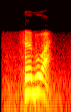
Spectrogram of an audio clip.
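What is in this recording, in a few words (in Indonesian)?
"sebuah", Indonesian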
